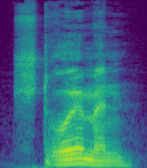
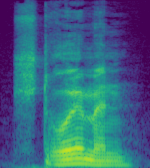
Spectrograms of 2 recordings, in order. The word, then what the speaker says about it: strömen: tenemos un símbolo especial y es que notarán que esa O con lo que vendría siendo la diéresis, esta de acá, se vuelve una especie como de O con una tachadura. Eso es una vocal, ¿verdad? Es una vocal del alfabeto fonético internacional, que es el recurso que vamos a estar utilizando para las clases. Esta se le conoce como una E cerrada redonda.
